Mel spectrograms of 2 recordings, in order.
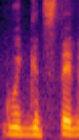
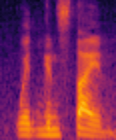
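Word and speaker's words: Wittgenstein: ya dia mengatakan bapak Ludwig wistein ini witgenstein sorry bacanya gitu ya the limit of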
